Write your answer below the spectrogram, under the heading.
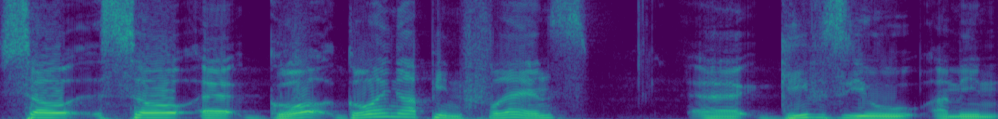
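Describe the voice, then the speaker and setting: Speaking at a very slow pace with lively intonation, a man with a French accent has a fairly high pitch, captured in a very clean recording with a silent background. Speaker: podcast host. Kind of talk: casual interview conversation. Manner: halting, many stammers and restarts.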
